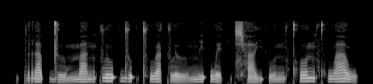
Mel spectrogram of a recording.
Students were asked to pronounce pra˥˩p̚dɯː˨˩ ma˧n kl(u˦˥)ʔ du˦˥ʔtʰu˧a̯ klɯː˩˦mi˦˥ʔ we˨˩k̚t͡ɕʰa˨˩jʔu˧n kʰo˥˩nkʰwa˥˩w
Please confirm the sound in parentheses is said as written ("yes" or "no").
yes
